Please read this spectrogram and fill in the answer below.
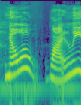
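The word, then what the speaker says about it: Noah Wyle: okay, Noah Wiley, is that how you say his name?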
